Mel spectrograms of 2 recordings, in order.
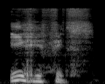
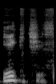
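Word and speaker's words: ἰχθύς: palavra irritis, né? Ou para eu caprichar um pouco mais na pronúncia correta, irrifes ou ictis para ficar mais fácil em grego, peixe era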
